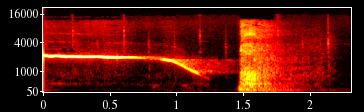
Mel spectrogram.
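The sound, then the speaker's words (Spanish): A person whistles to mimic an arrow in flight: a steady high note that bends sharply downward, then a brief noisy burst like an impact, fairly loud. “Todos ven como una flecha sale”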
